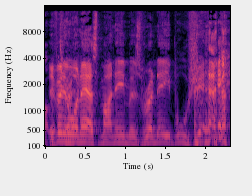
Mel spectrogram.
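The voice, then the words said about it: Mixed put-on Cajun, Jamaican-sounding accent. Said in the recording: “I like your Cajun ... sounds a little Jamaican. I like that. A little island flavor in there ... it's also my Scottish ... It's one accent, just an omnibus weird accent.”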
